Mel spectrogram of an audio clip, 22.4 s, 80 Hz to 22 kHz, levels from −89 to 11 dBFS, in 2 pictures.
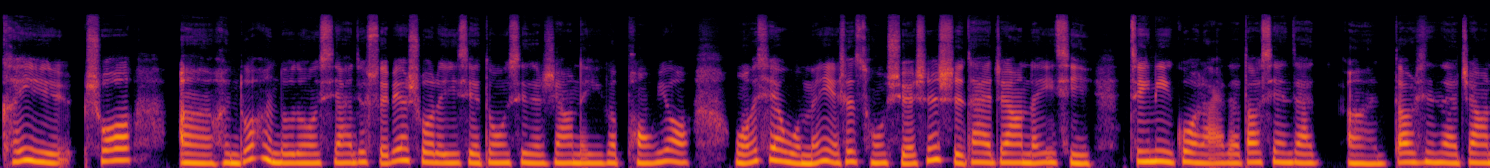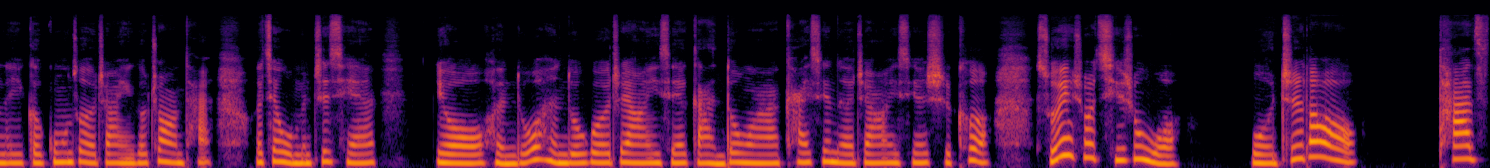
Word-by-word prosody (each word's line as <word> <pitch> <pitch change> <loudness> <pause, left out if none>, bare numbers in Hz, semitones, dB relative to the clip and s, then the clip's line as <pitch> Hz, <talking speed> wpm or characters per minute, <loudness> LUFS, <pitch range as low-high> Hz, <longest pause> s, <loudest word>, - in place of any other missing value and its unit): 可 235 - -3
以 235 -6 +2
说， 270 +3 +1 0.3
呃， 205 -2 +3
很 205 +1 +1
多 275 +9 +1
很 290 -6 +2
多 210 0 +1
东 210 0 +1
西 210 +1 -4
啊， 210 - 0
就 225 - -1
随 200 -3 -3
便 265 +4 +1
说 230 -4 -1
了 210 - 0
一 210 - 0
些 210 0 -1
东 210 +1 0
西 220 +1 -3
的 205 -1 0
这 200 +2 -3
样 205 0 +1
的 205 - +2
一 205 0 0
个 210 0 -1
朋 205 0 -1
友。 225 -2 -1 0.3
我 205 -2 +1
而 - - +1
且 275 0 +1
我 225 -5 +2
们 195 +5 +3
也 240 -4 +1
是 235 +2 -1
从 210 -2 -1
学 195 -1 -1
生 270 +7 +1
时 210 -8 0
代， 220 +1 0
这 215 +1 -3
样 215 0 +2
的 205 0 +1
一 220 - -1
起 200 -3 -1 0.2
经 240 0 +4
历 240 -1 +5
过 225 0 0
来 205 0 -2
的 210 - -1
到 225 +1 +1
现 220 -1 -1
在 205 -1 -1 0.2
呃， 195 -2 +1
到 220 0 +2
现 220 0 0
在 210 -2 +1
这 220 +2 -3
样 210 -1 +1
的 205 - 0
一 205 - -1
个 210 0 -2
工 225 +1 +1
作 225 -2 -2
这 210 - -5
样 210 - 0
一 205 - +1
个 205 0 -2
状 220 -2 0
态。 230 - -8 0.3
而 220 - +1
且 240 - -1
我 225 - +3
们 200 0 +3
之 240 - -3
前， 215 -3 -2 0.4
有 205 -2 +4
很 200 -2 +1
多 235 +9 +1
很 225 -6 +3
多 205 0 +1
过 215 -1 0
这 220 +2 -3
样 210 -1 +1
一 210 - +1
些 210 0 -2
感 200 -2 0
动 220 0 0
啊、 205 0 +1
开 220 0 -3
心 235 +1 0
的 205 -2 +1
这 215 +1 -3
样 210 0 0
一 - - +1
些 210 +1 -3
时 210 0 -3
刻。 230 -2 -2 0.3
所 - - +2
以 390 - +6
说 335 -1 -1
其 270 -1 -1
实 300 - -2
我 195 -10 +2 0.5
我 205 -2 +2
知 295 +10 -1
道， 310 -10 +4 0.6
他 300 0 +3
215 Hz, 290 characters per minute, -18 LUFS, 205-230 Hz, 0.6 s, 以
